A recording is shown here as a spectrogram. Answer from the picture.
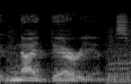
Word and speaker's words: Cnidaria: lot of credit but even though there is AC at the beginning of this word it is not pronounced whatsoever this is called phylum Cnidaria cnidarians are generally pretty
